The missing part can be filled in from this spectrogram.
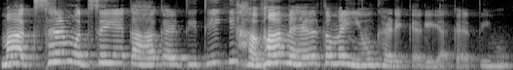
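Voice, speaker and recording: A woman speaks in a high, raised and projected voice with lively intonation and big swings in loudness, hardly pausing at all, over noticeable background noise. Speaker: spoken word poet. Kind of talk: spoken word poetry performance. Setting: live stage.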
